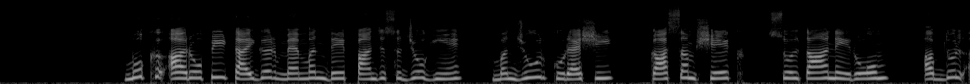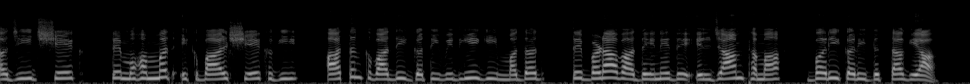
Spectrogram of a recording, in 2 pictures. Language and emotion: Dogri, neutral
